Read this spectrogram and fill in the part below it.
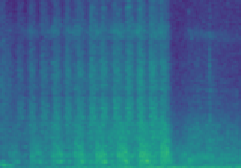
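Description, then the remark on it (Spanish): A car engine sputters in a quick, uneven run of rough popping bursts, chugging for a moment before it cuts out and the car stops. Afterward only a low, steady rumble remains. “Can you hear this strange sound? Uh-oh, that doesn't sound good. The car stopped.”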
